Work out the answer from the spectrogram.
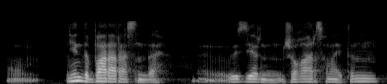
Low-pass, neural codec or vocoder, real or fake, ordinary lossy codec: none; none; real; none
